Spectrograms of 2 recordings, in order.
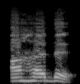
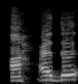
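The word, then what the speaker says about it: أحد: ഉച്ചരിക്കണം കുൽഹുവള്ളാഹു അഹദ് അഹദ് അഹദ് എന്നുള്ളത് പല ആളുകളും അഹദ് ഈ പറയുന്ന ഹ എന്ന് പറയുന്ന അക്ഷരം ഉച്ചരിക്കാൻ കിട്ടാത്തതുകൊണ്ട് ഹ എന്ന് ഉച്ചരിക്കാറുണ്ട് പിന്നെ ചില ആളുകളൊക്കെ കുറച്ച് എക്സ്ട്രീം ഓവർ ആക്കിയിട്ട് അഹദ് എന്നും ഉച്ചരിക്കാറുണ്ട് ഇത് രണ്ടും തെറ്റാണ് അഹദ് എന്ന് പറയുന്നതാണ് ശരിയായ ഉച്ചാരണം ഇത് തൊണ്ടയുടെ താഴ്ഭാഗത്തുനിന്നാണ് ഹ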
